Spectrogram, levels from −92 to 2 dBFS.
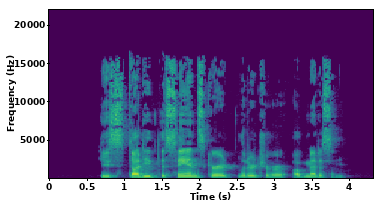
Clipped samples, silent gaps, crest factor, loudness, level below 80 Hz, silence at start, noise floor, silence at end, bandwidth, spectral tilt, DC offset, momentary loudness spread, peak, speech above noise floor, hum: under 0.1%; none; 20 dB; -21 LUFS; -62 dBFS; 0.7 s; under -90 dBFS; 0.45 s; 16.5 kHz; -3 dB/octave; under 0.1%; 11 LU; -2 dBFS; over 69 dB; none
